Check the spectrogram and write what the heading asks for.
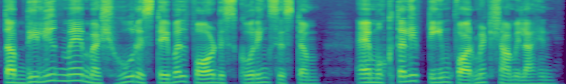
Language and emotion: Sindhi, neutral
